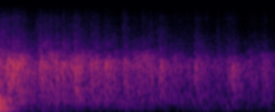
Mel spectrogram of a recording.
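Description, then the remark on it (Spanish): A church audience applauds the Lord during a Spanish-language sermon, a dense continuous wash of many hands clapping together at an even level throughout, with no one speaking over it. “Dele fuerte ese aplauso al Señor y colóquese en pie.”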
